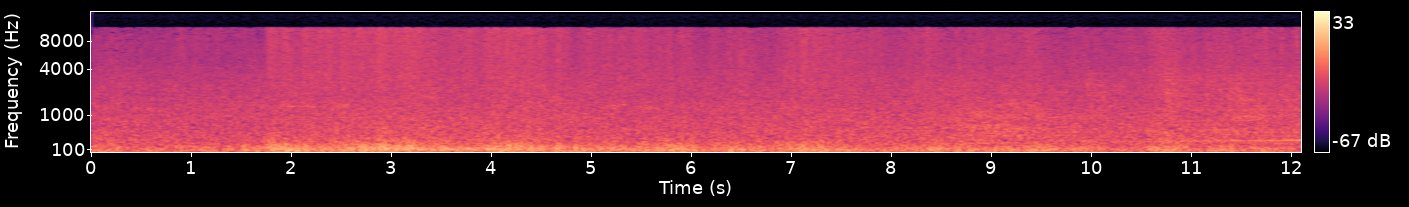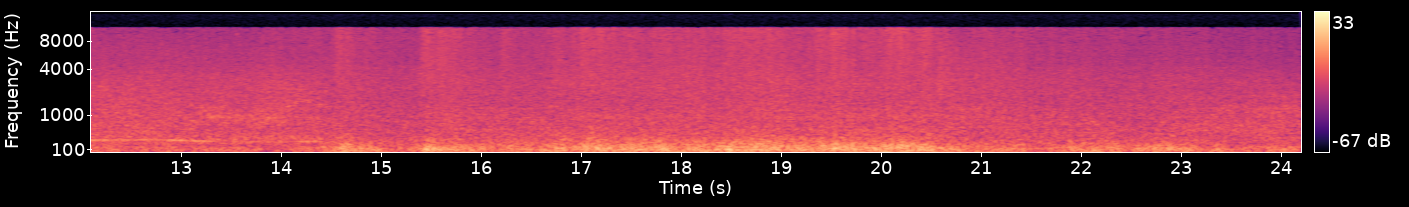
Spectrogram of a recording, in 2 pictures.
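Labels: Intermittent gusts of wind blow softly, rustling through the surroundings. 1.4 - 8.0
A vehicle passes by, momentarily amplifying the engine noise before it fades. 8.5 - 14.7
Intermittent gusts of wind blow softly, rustling through the surroundings. 14.3 - 23.9

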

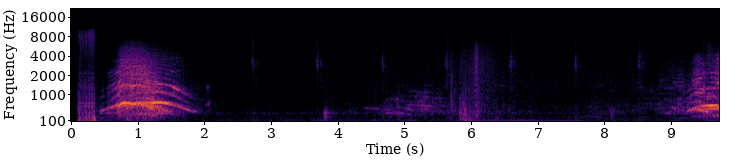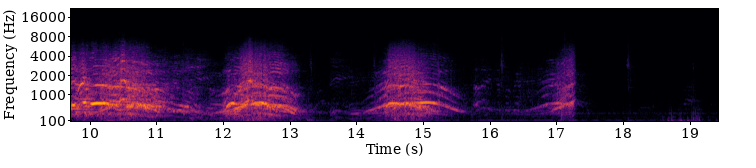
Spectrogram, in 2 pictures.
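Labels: A buzzing sound of a crowd gathering. 0.1 - 0.4
A group of men say "woah" in a rising tone. 0.5 - 1.8
A clock ticking faintly in a quiet indoor environment. 1.9 - 9.2
A group of men chanting and cheering loudly with rising intensity. 9.2 - 11.6
A group of men say "woah" in a rising tone. 11.9 - 13.2
A clock ticking faintly in a quiet indoor environment. 13.3 - 14.1
A group of men say "woah" in a rising tone. 14.1 - 15.6
A clock ticking faintly in a quiet indoor environment. 15.7 - 16.8
A group of men abruptly say a short, faint "woah." 16.8 - 17.3
A clock ticking faintly in a quiet indoor environment. 17.4 - 19.4

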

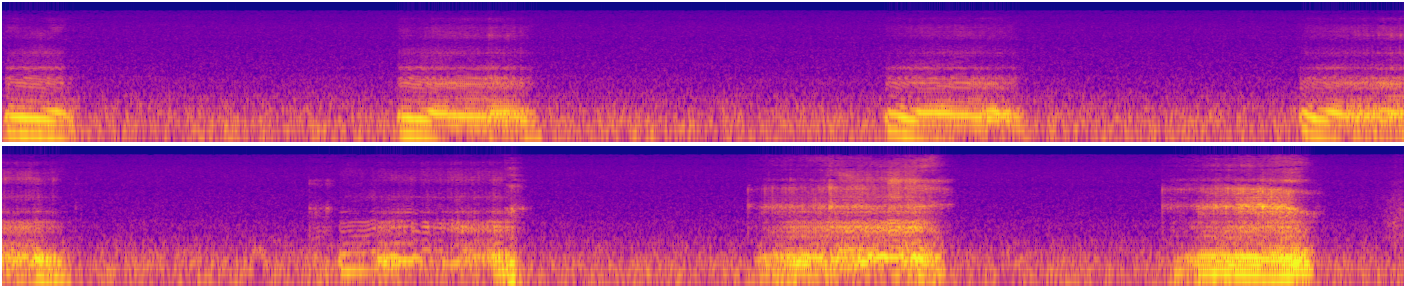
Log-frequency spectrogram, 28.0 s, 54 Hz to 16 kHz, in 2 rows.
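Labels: Snoring. 0.0 - 0.9
Noise. 0.0 - 28.0
Snoring. 3.9 - 5.5
Snoring. 8.8 - 10.4
Snoring. 13.0 - 14.8
Snoring. 17.2 - 19.3
Snoring. 21.6 - 23.5
Snoring. 25.6 - 27.3

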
